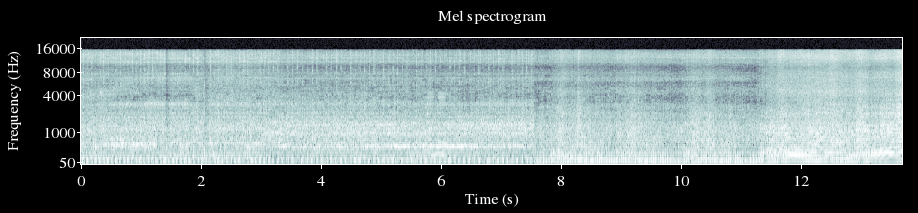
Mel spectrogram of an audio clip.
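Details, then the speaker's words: Honda Supra 125 carbureted single that wouldn't idle and died on throttle, after carburetor cleaning, air screw 5 turns out and idle screw set: even idle chuffing, then clean revs rising and falling without hesitation or stalling; normal idle and throttle response. "Gas-gasnya sudah bagus."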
